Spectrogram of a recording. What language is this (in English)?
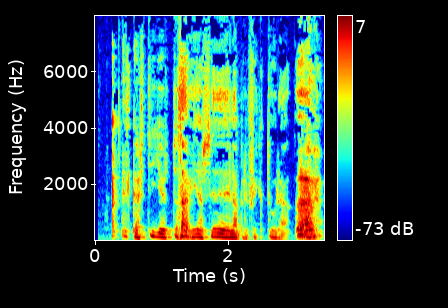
Spanish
